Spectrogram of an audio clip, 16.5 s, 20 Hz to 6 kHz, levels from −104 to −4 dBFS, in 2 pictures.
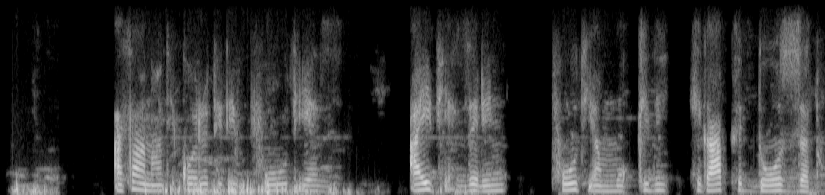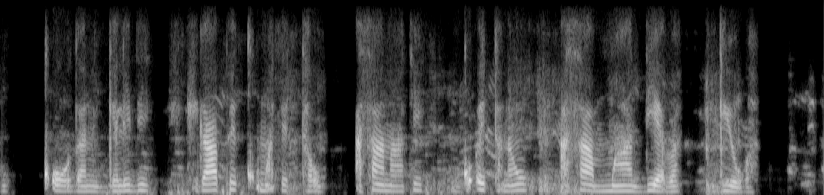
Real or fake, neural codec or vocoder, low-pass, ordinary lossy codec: real; none; 5.4 kHz; Opus, 24 kbps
